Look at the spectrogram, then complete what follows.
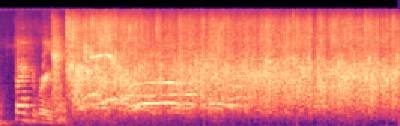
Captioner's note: applause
